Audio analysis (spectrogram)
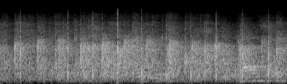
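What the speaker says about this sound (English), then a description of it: "Let's give it a round of applause." Town hall audience applauding, a steady burst of many hands clapping at close range that continues throughout, with some voices mixed in.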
